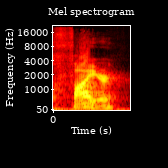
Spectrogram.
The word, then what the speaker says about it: Fyre: So it was called Fire. The greatest party that never happened, and Fire is spelled Fyre.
